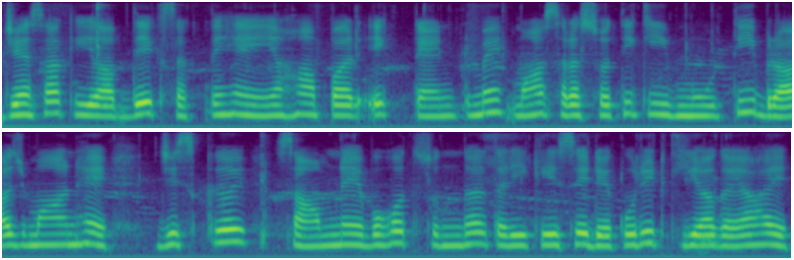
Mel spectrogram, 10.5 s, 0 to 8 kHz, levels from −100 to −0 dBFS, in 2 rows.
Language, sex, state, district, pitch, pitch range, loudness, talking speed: Hindi, female, Chhattisgarh, Kabirdham, 215 Hz, 205-225 Hz, -26 LUFS, 155 wpm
